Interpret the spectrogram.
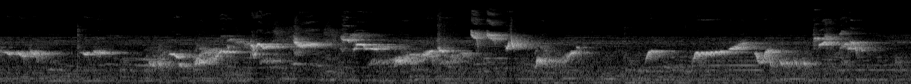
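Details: White-rumped shama after its third moult singing a rich, continuous song of fluting whistles that slide and jump between phrases, with brief chatters and a faint low hum underneath.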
